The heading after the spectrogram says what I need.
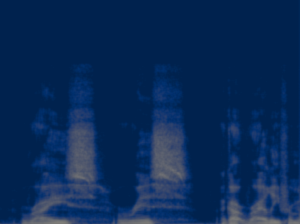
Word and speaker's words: Rhys: like that yeah like nobody ever says my name right first cuz it's spelled weird so I was like yeah I just spell it out for him rice RIS I got Riley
